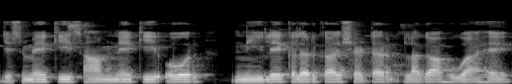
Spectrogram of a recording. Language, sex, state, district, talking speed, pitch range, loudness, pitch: Hindi, male, Uttar Pradesh, Lucknow, 140 wpm, 105-115 Hz, -16 LUFS, 110 Hz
